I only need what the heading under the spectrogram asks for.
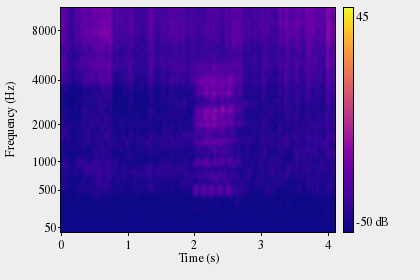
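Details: Two young domestic white goats frolicking in a penned backyard in Japan in mid-April, chasing each other and leaping from a stump; one brief wavering bleat midway, with faint rustling and background hiss.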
